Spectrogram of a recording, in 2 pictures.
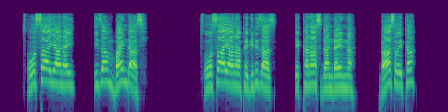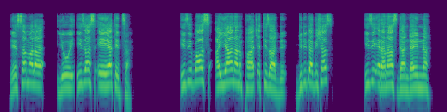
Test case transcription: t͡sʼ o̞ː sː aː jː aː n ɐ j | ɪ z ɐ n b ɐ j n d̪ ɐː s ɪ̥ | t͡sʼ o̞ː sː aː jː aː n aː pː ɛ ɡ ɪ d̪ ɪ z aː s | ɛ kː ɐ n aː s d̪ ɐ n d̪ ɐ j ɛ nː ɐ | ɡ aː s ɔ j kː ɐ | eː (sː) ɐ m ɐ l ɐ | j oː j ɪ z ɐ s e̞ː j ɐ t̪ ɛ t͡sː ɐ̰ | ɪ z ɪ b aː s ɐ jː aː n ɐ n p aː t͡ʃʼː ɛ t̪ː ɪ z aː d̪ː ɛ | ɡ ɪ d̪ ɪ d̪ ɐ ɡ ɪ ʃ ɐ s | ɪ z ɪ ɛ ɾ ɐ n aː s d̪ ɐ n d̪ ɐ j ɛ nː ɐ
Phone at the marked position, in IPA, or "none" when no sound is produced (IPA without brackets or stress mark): sː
